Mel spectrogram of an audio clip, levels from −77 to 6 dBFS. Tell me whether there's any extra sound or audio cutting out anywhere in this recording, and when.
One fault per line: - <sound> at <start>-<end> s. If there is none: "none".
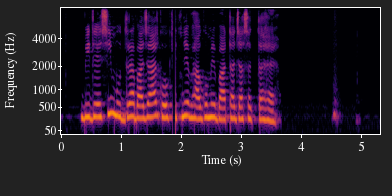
- dropout at 1.9-1.9 s
- whoosh at 4.5-4.7 s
